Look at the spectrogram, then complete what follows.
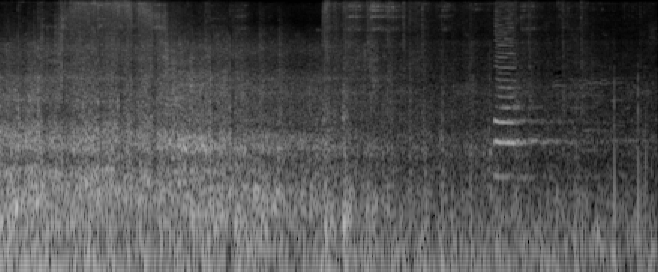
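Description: Passenger coaches rolling past on jointed track with a rhythmic clickety-clack, fading as the train draws away. About two thirds of the way through, a short horn blast lasting about half a second.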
